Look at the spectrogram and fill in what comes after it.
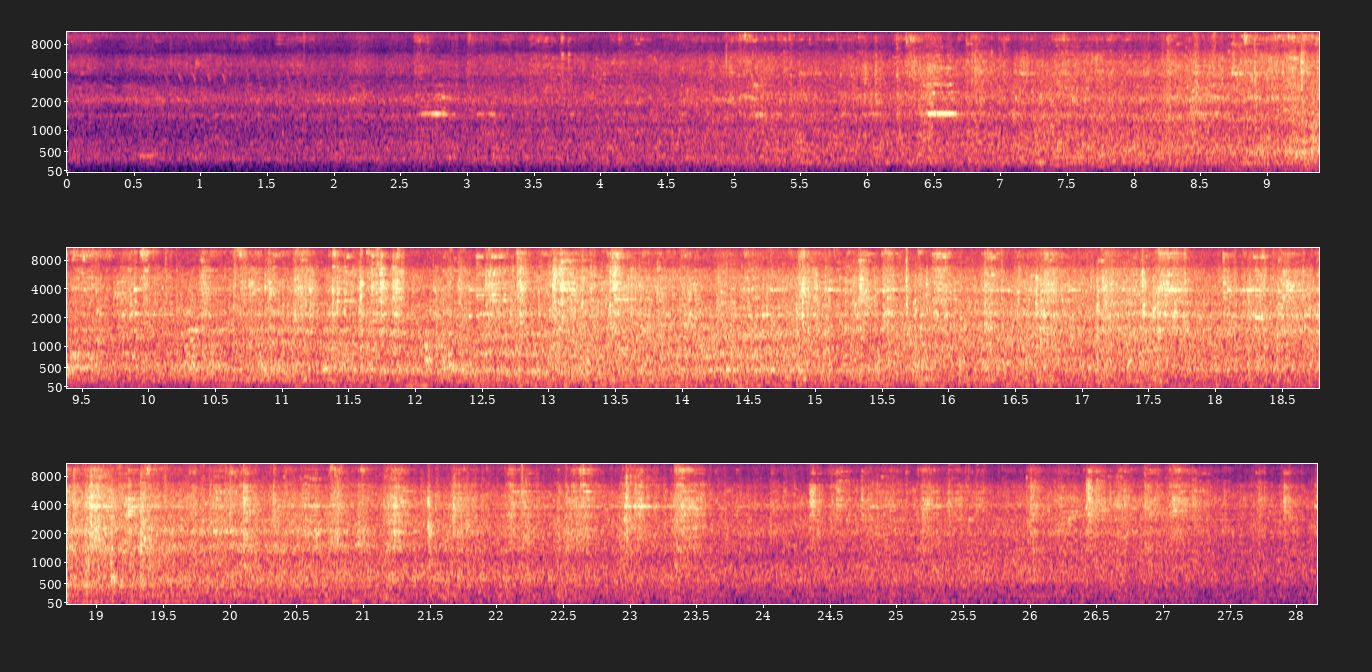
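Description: A diesel train passing, its wheels clacking over the rail joints. It grows louder to a peak around the middle and then fades away.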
